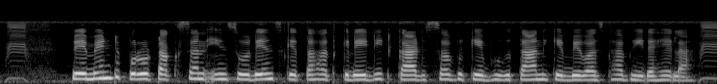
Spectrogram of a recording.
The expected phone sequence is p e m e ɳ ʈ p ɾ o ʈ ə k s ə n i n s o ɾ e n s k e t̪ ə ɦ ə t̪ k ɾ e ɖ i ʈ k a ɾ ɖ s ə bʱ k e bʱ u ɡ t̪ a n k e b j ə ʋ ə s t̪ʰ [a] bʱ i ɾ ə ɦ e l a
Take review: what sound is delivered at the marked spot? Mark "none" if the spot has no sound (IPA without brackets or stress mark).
a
